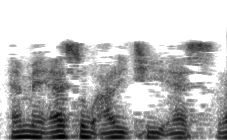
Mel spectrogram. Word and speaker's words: Masoretes: There's a group of Jews known as Masoretists. I hope I spell it, I mean, I pronounce it right. Masoretes, right?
